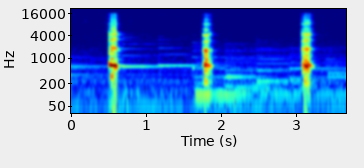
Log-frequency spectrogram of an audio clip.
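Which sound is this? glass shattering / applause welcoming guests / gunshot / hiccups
hiccups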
